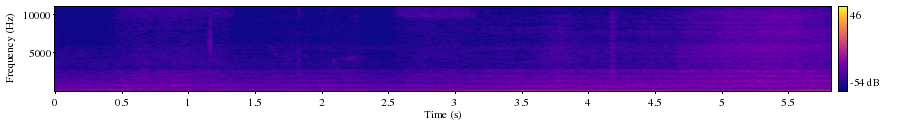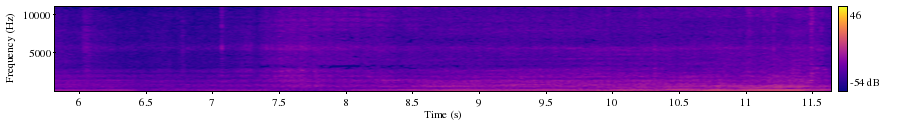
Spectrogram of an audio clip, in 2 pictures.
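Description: Subaru flat-four engine revving under load as the car spins donuts in deep snow: the revs rise about three seconds in, hold, fall back, then climb again and grow louder as the car swings close near the end.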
